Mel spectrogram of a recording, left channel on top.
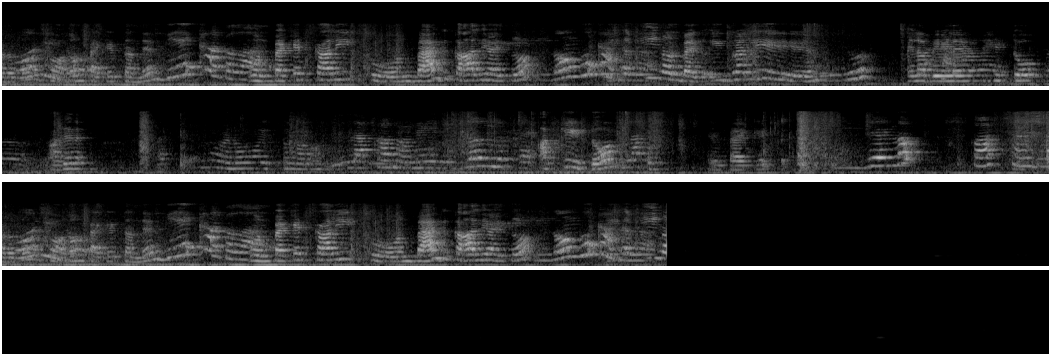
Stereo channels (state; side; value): drops out; right; at 6.7 s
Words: ಸೊ ಅದೊಂದು ಪ್ಯಾಕೆಟ್ ತಂದೆ. ಒಂದು ಪ್ಯಾಕೆಟ್ ಖಾಲಿ, ಒಂದು ಬ್ಯಾಗ್ ಖಾಲಿ ಆಯಿತು. ಇನ್ನೊಂದು ಬ್ಯಾಗ್, ಇದರಲ್ಲಿ ಎಲ್ಲ ಬೇಳೆ ಹಿಟ್ಟು ಅದೇ ಏನೋ ಇತ್ತಲ್ಲ, ಅಕ್ಕಿ ಹಿಟ್ಟು 2 ಪ್ಯಾಕೆಟ್,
